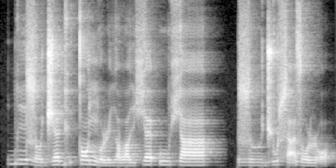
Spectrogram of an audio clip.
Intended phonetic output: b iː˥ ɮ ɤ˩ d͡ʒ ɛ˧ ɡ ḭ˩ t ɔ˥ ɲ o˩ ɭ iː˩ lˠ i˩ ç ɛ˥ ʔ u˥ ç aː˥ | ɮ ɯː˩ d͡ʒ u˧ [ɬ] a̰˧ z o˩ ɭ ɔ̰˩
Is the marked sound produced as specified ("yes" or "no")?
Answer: yes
